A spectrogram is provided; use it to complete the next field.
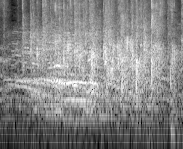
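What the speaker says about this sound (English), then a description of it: "come big cheer for them" A crowd at a Skipton showcase event applauds and cheers, a few seconds of dense clapping with voices rising over it.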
